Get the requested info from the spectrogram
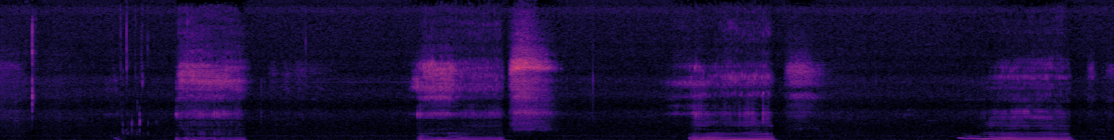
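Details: Sleeping French Bulldog puppy Milo on a bed; four loud snoring breaths about every three seconds, each a low rasping rattle, some with a whistly tone rising at the end, quiet between breaths.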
